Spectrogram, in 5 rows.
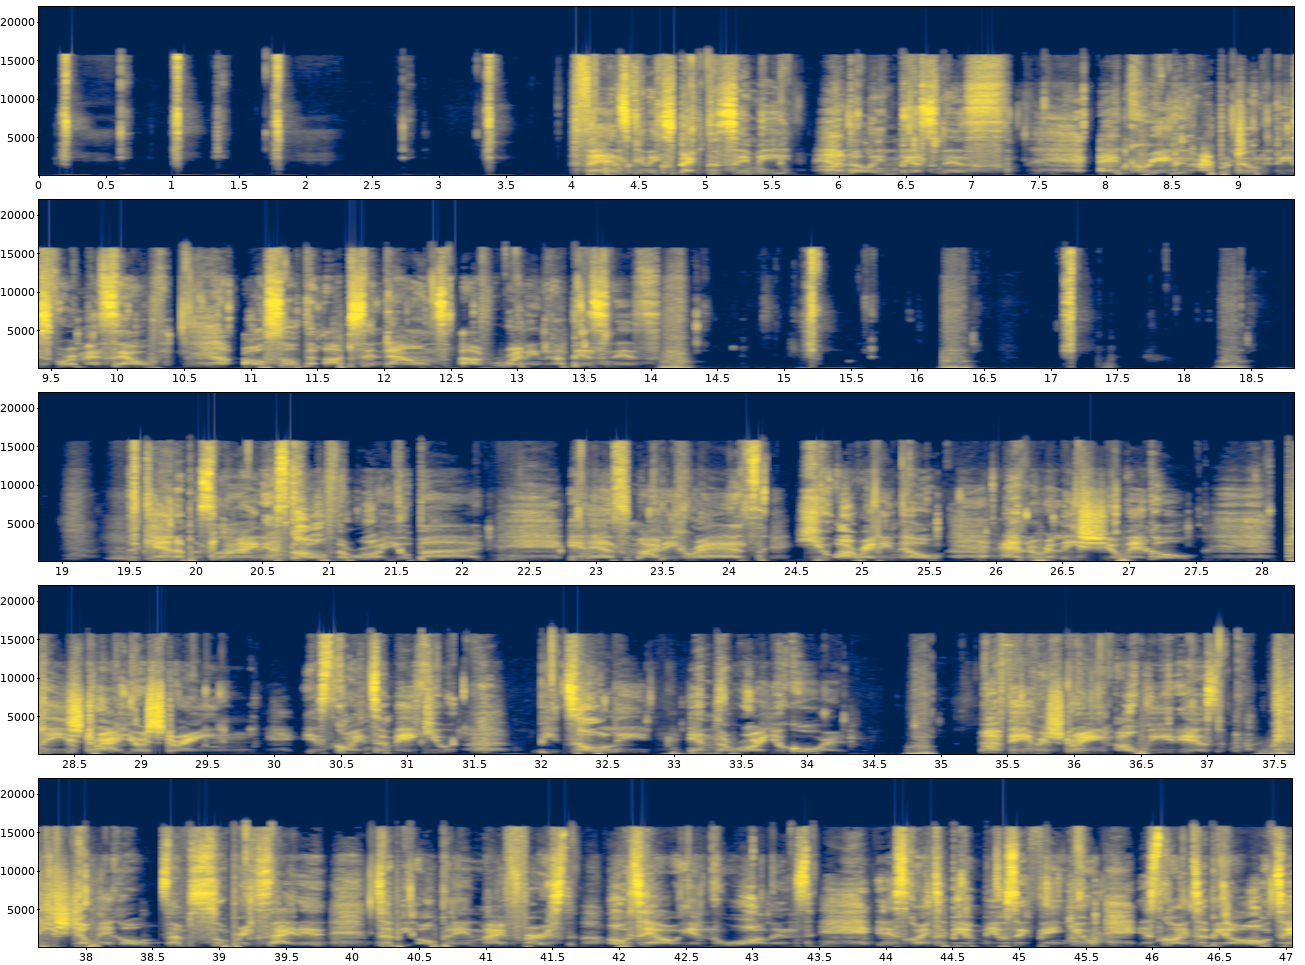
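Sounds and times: person whispering into microphone: 4.0s - 14.3s, 18.3s - 47.0s.

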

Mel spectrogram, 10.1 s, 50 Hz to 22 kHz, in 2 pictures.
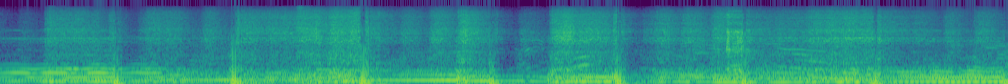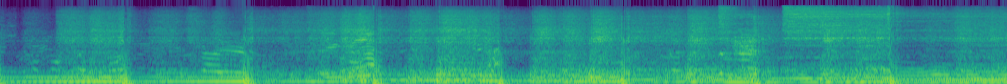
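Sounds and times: drum kit beat: 0.0s - 10.0s
held guitar chords: 0.0s - 10.0s.

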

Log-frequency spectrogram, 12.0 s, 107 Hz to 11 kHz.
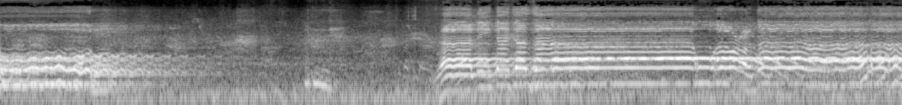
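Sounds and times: crows cawing: 2.2s - 3.7s, 4.4s - 5.8s.

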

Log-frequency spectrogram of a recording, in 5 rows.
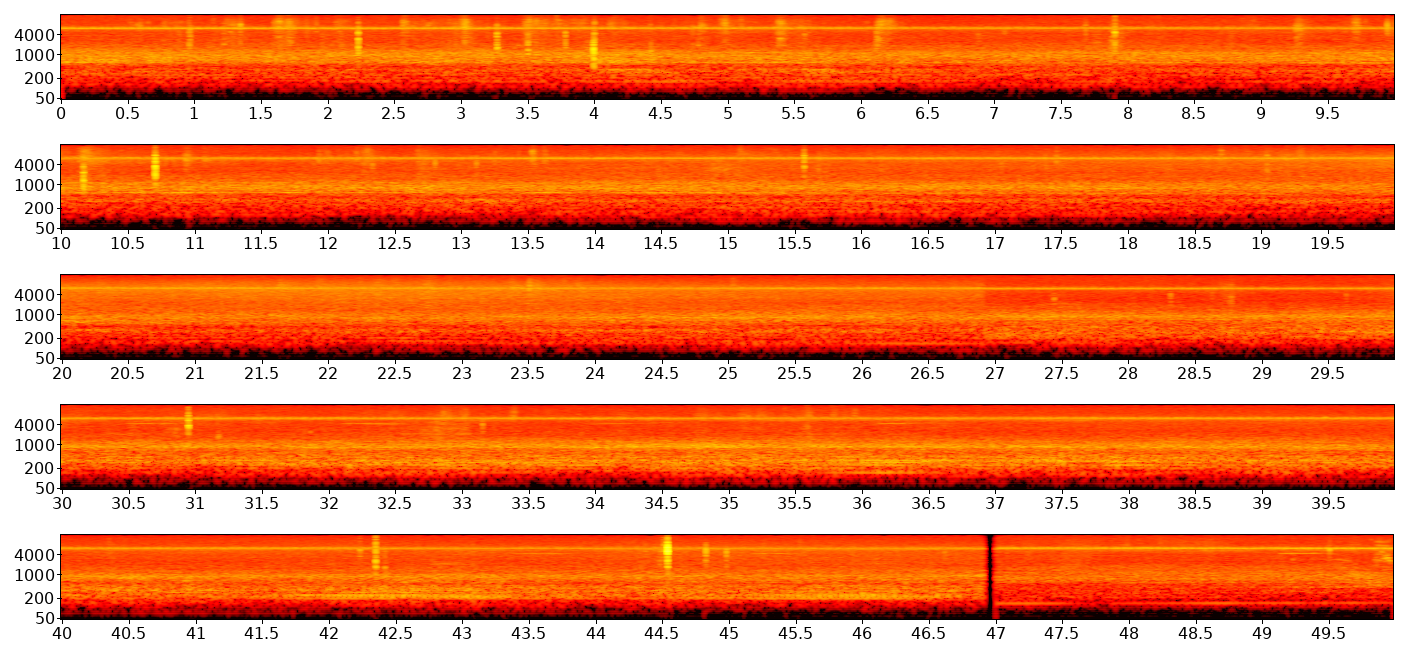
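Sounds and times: crickets trilling: 0.0s - 49.9s.

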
